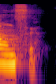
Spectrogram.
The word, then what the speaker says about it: once: And then there's a fifth chapter, and am I pronouncing it right? Is it once? – Yeah, la once. Yes.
